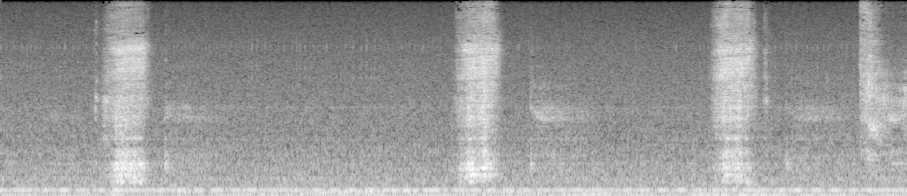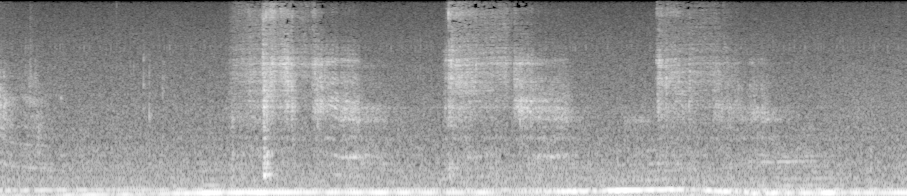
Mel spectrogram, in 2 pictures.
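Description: Three sharp sniffs through the nose a few seconds apart while a nasal spray is being used, followed by several softer sniffs and breaths.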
